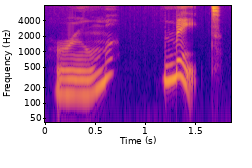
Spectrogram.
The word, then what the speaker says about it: roommate: Make sure you clearly say both M sounds. Room, mate.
